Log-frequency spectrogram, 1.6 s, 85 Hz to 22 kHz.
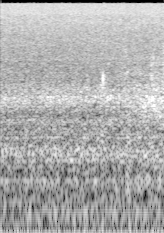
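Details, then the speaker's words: Grundig Satellit 800 radio with faulty volume control potentiometer: constant low hum and faint even hiss with no program audio, not cured by a better ground; suspected soldering problems, heat on pin one makes it go away. "does the hiss go away not by my reckoning it doesn't"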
